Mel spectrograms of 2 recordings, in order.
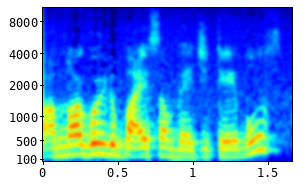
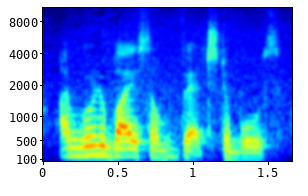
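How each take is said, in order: First: Vegetables as vegi-TAY-bles, rising at the end; stress on third syllable. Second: Vegetables as VEJ-tubbles; stress on first syllable. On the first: Teacher showing the wrong sentence first, vegetables as vegi-TAY-bles. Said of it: "It's not vegetables". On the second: Teacher showing the corrected sentence, vegetables as VEJ-tubbles. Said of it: "So it's vegetables". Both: Shown as a demonstration.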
